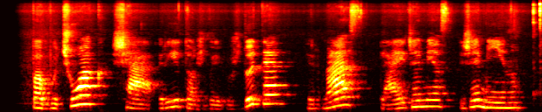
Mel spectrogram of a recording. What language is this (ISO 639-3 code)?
lit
